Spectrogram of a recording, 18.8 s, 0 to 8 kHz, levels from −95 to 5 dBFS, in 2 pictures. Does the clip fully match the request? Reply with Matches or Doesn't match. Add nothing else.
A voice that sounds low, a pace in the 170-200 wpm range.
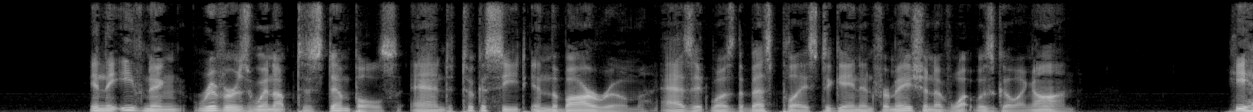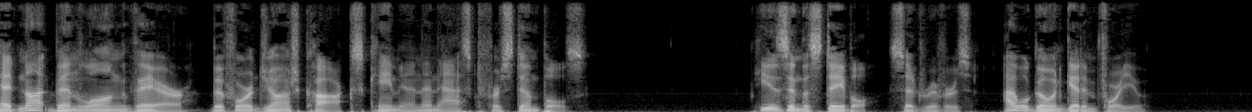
Matches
